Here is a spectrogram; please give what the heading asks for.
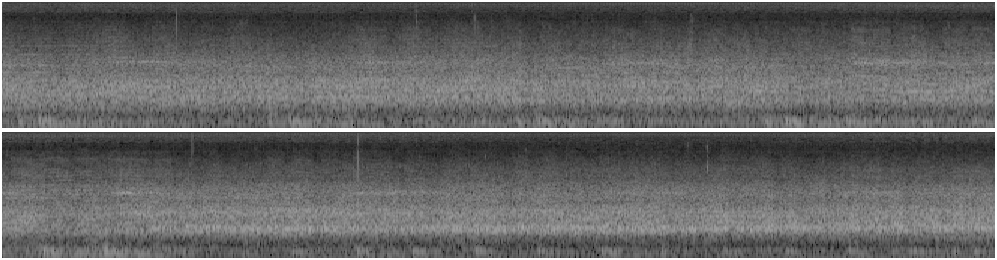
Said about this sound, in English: Crowd are furious.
